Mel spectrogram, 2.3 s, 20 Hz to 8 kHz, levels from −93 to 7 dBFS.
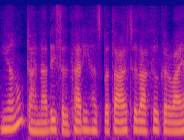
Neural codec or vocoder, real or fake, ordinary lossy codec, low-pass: codec, 16 kHz, 0.3 kbps, FocalCodec; fake; AAC, 32 kbps; 7.2 kHz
